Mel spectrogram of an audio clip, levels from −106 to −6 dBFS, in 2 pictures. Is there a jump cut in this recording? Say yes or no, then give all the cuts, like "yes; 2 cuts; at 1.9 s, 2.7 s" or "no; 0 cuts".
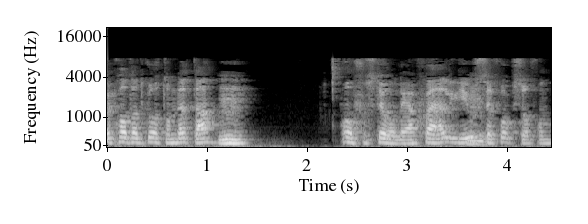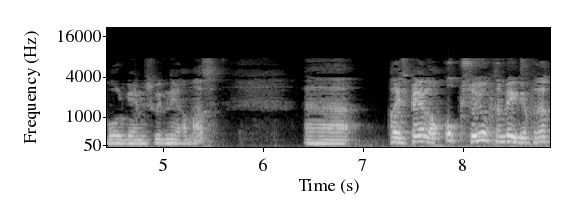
yes; 1 cut; at 7.3 s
